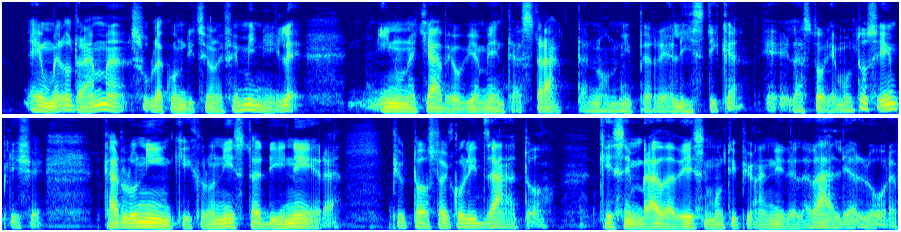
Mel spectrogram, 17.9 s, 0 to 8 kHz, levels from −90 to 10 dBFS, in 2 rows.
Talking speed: 115 wpm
